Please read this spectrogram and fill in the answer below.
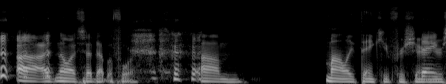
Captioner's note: laughing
